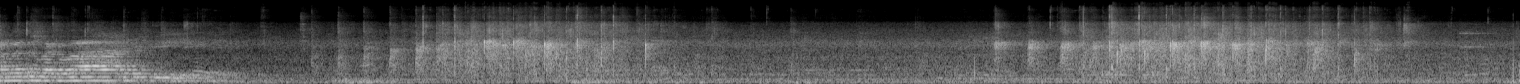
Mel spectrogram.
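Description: An audience claps at a Bhagavat Katha felicitation in a village gathering, with bursts of scattered, moderately loud clapping rising twice and fading, while a voice speaks at the start and amplified talk and hum carry on underneath.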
